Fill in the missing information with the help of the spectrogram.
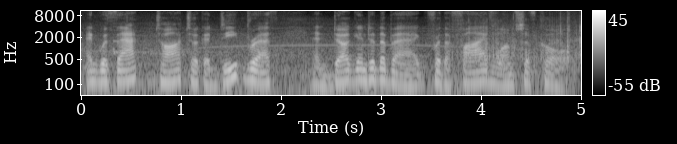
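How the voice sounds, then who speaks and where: A man's voice: on the low side, moderate pace, background noise. A man reading a scripted children's storybook narration. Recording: music behind the voice. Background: background music.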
